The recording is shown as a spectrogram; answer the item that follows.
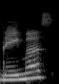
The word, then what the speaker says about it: NamUs: Through, I think it's pronounced Namus, N-A-M-U-S.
